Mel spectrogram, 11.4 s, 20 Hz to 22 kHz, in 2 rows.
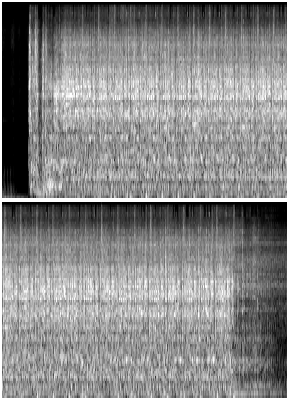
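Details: Pony starting engine of a 1940s Caterpillar D8 dozer unmoved for decades, cranked after cutting the magneto kill ground wire: steady chugging about three beats a second, never catching; no spark, magneto points to be cleaned.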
